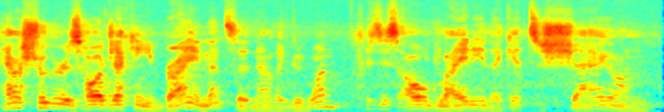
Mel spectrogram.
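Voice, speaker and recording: Young man, casual vlog ramble, crude swearing, mid-pitched, faint hum behind. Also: a little fast, a bit bright, rough recording. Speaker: vlogger. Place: home room.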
